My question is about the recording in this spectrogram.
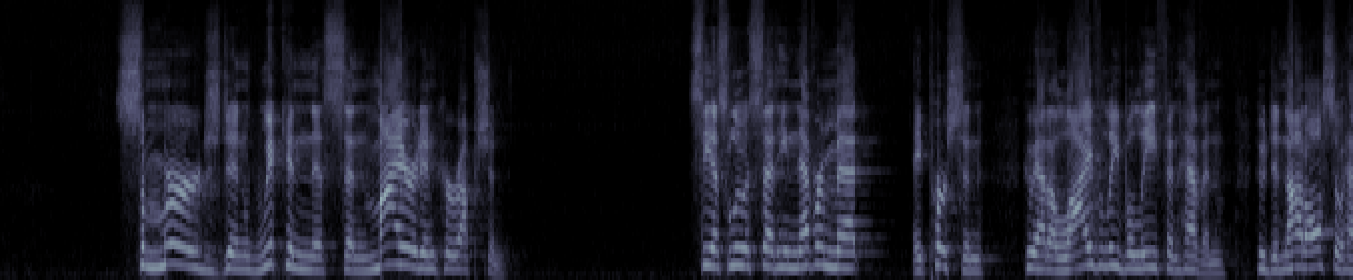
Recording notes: Preached at the Tarrant Bible Methodist Church on October 24, 2021. Preached at the Tarrant Bible Methodist Church.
